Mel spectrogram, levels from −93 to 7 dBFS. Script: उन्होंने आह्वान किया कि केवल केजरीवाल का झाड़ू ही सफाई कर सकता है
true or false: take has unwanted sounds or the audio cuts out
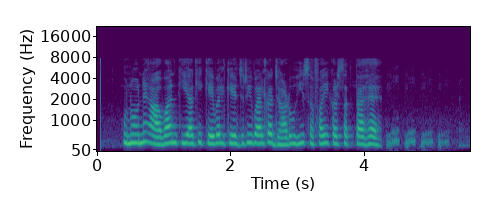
true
